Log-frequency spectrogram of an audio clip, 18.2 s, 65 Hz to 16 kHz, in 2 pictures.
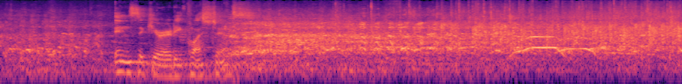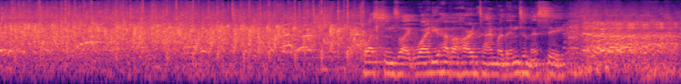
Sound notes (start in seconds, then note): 2.8 audience laughing; 5.8 audience applauding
